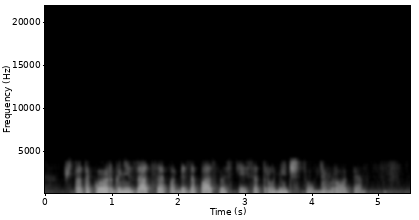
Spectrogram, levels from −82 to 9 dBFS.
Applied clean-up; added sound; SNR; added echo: none; none; none; none.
